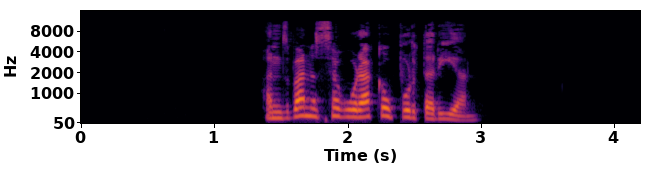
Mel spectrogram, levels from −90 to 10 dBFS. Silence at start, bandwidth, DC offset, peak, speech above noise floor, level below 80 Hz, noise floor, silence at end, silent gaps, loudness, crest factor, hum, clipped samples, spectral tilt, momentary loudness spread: 1.4 s; 11.5 kHz; under 0.1%; -10 dBFS; over 63 dB; -84 dBFS; under -90 dBFS; 1.25 s; none; -27 LUFS; 20 dB; none; under 0.1%; -4.5 dB/octave; 11 LU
